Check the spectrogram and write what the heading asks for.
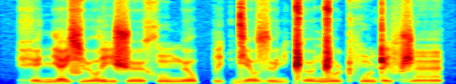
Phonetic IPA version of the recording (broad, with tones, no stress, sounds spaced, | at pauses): ɦ e˩ nʲ æ˧˩ e̯ ɕ ʉ˨˥ o̯ ɾ i˨˥ ʃ ø˨˩˦ x ũ˧˩ ŋ ø˨˥ o̯ pː i˥˧ k dʲ ɛ˨˩˦ o̯ z ʉ˩ nʲ ǁʰ ɵ˩ ŋ͡ǁ u˨˩˦ ʈ f ũ˨˩˦ ʈ i˥˧ f ʐ æ̃˨˩˦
